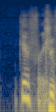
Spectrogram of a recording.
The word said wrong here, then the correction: Giuffre: Giuffre. Yeah, I watched a bunch of interviews over the weekend, and I'm assuming that's how she pronounces it, because every interview I listened to, they were like, Giuffre.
